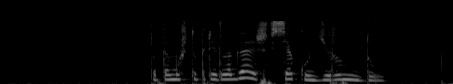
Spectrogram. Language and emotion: Russian, angry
